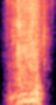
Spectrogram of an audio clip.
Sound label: Household Backpack Unzip Side Pocket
